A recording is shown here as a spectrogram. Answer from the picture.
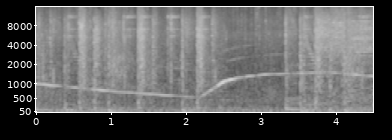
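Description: Background music with a steady beat, over which a siren wails: one tone falls slowly, swoops sharply back up about two seconds in, holds, and then begins to fall again.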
